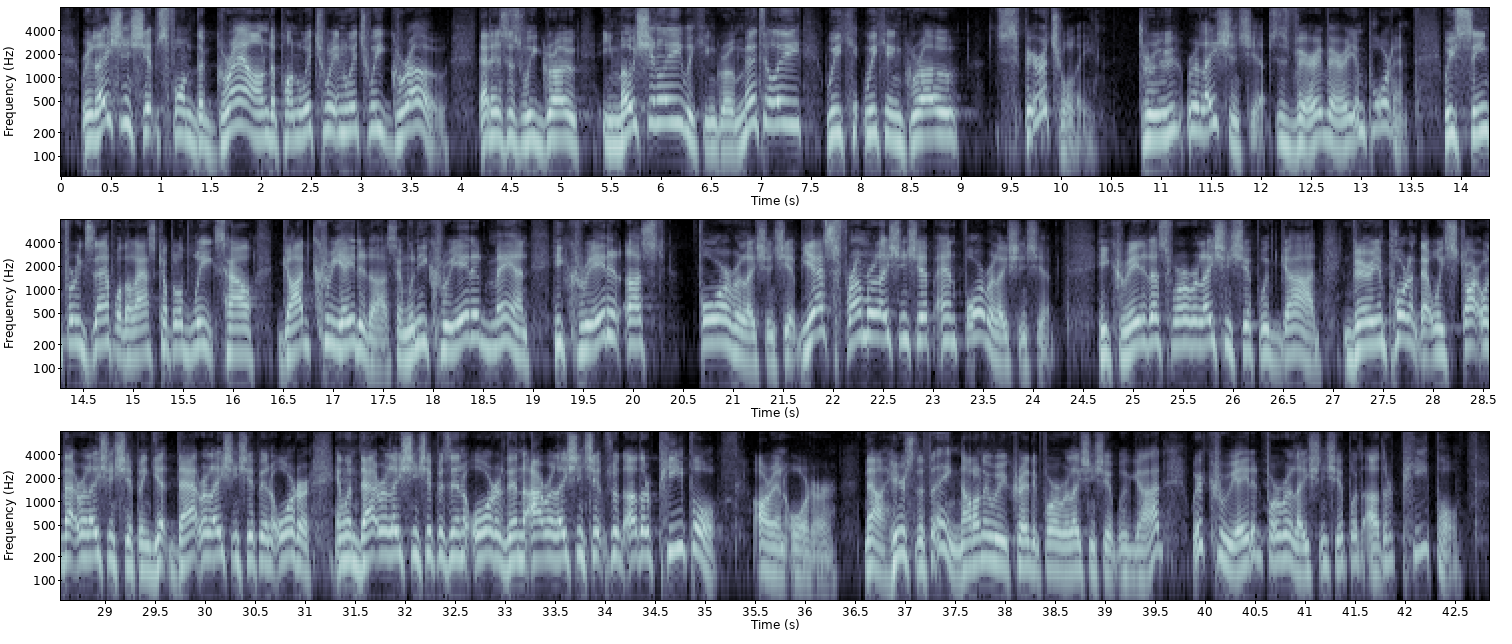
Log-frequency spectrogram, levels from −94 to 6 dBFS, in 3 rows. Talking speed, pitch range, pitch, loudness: 170 wpm, 160-205 Hz, 185 Hz, -20 LUFS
